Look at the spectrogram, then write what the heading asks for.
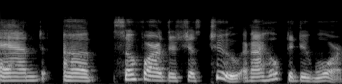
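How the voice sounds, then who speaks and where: A woman speaks at a moderate pace in a medium pitch, her voice recorded dry and close with no echo. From Oklahoma. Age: 70s. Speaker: author and playwright. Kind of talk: interview.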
